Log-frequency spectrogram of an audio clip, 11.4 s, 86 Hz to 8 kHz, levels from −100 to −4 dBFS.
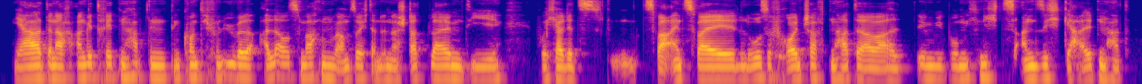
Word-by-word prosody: ja, 115 +2 +5
danach 115 -1 0
angetreten 125 0 -3
habe, 130 -1 -8
den 115 -2 -2
den 115 - -7
konnte 125 0 -3
ich - - -7
von 120 - -5
überl 125 -2 +2
all 115 - -2
aus 125 -1 -1
machen. 120 0 -2
Warum 110 0 -3
soll 115 +1 -1
ich - - -10
dann - - -7
in 110 - -5
der 105 - -4
Stadt 115 0 -2
bleiben, 115 -1 +1
die 110 +1 -7 0.3
wo - - -6
ich - - -6
halt 110 0 +4
jetzt 110 0 +2 0.4
zwar - - +4
1, 110 - -1
2 110 0 +6
lose 115 +2 -1
Freundschaften 115 0 -1
hatte, 105 0 0
aber 100 -1 +2
halt 100 -1 -5
irgendwie, 115 -2 -4
wo 110 - -7
mich 115 +2 -5
nichts 125 0 +3
an 115 +1 0
sich 120 +1 -2
gehalten - - -2
hat? - - -8
115 Hz, 220 wpm, -25 LUFS, 110-120 Hz, 0.4 s, 2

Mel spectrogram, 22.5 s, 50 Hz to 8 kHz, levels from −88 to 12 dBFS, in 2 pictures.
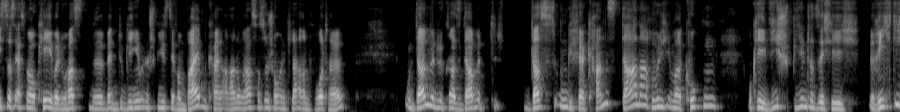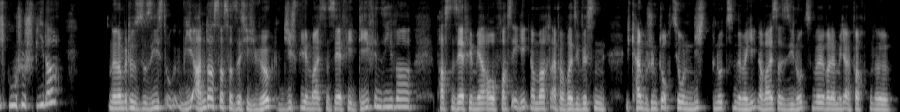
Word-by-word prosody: Ist 195 - -3
das 215 0 +2
erstmal 180 -3 +2
okay, 190 +1 +3
weil 150 - +4
du 140 +1 -2
hast 165 +1 0
ne, 155 -2 -2
wenn 160 -4 -2
du 160 - -7
gegen 170 +2 -2
jemanden 180 -1 -2
spielst, 175 -1 -4
der 160 - -1
von 140 -2 -2
beiden 205 - +5
keine 150 -4 -2
Ahnung 145 +2 -2
hast, 175 +2 -2
hast 180 -1 -7
du 180 - -1
schon 160 -1 -2
mal 155 - -4
'n - - -9
klaren 150 -1 -4
Vorteil 140 +5 +1 0.7
und - - -5
dann, 245 - +7
wenn 225 - +1
du 180 - -3
quasi 165 -5 0
damit 190 - -1 0.2
das 180 +3 +2
ungefähr 180 -8 0
kannst, 290 - -4
danach 250 -2 +2
würde 200 +2 +2
ich 200 - -4
immer 175 -3 +1
gucken: 210 +1 -3 0.3
„Okay, 180 -6 +1
wie 195 +5 0
spielen 200 +1 -2
tatsächlich 155 -5 -2
richtig 205 +7 +1
gute 245 +1 +1
Spieler?“, 285 +8 -1 0.6
ne, 160 - +4
damit 160 +2 +5
du 170 - +4
so 150 0 -4
siehst, 175 +6 -2 0.2
wie 150 -3 -1
anders 210 +2 +4
das 190 -2 0
tatsächlich 150 -5 -2
wirkt. 195 +2 +4
Die 165 - -2
spielen 175 -4 -2
meistens 150 -1 -2
sehr 155 0 +4
viel 155 - -3
defensiver, 195 +2 -1 0.3
passen 160 +1 -2
sehr 160 0 +6
viel 155 - -1
mehr 150 0 +3
auf, 145 -1 +3
was 150 -1 -2
ihr 185 - -1
Gegner 165 -2 -2
macht, 155 0 +2
einfach 145 - 0
weil 145 - +6
sie 140 0 -3
wissen, 150 -1 -2 0.2
ich 160 - -12
kann 165 0 +4
bestimmte 160 +4 -1
Optionen 170 -6 0
nicht 175 +4 -3
benutzen, 160 +1 -4
wenn 145 - +2
der 140 - +4
Gegner 160 +1 -1
weiß, 145 +1 +4
dass 150 -3 -2
ich - - -6
sie 135 - -1
nutzen 160 +3 -3
will, 155 -1 +3
weil 145 - +4
er 140 - +1
mich 140 - -1
einfach, 140 +1 -1
äh, 140 -2 +2
165 Hz, 255 wpm, -23 LUFS, 150-190 Hz, 0.7 s, dann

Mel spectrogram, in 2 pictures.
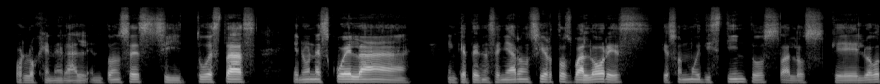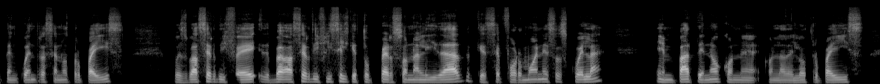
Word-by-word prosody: por 100 - -8
lo 95 -1 -5
general. 90 -2 -7
Entonces, 110 +3 -1
si 100 -5 -1
tú 115 0 -1
estás 120 0 +7 0.3
en 110 0 -8
una 120 0 -1
escuela 115 -4 +4 0.3
en - - -12
que - - -2
te - - -2
enseñaron 110 +2 -2
ciertos 120 -2 -1
valores 110 0 +2
que - - -8
son 115 0 -4
muy 115 -1 -6
distintos 110 0 -4
a - - -1
los 95 -1 -3
que 95 -1 -3
luego 110 +4 -2
te - - -9
encuentras 110 +2 -5
en 105 - -7
otro 110 - -9
país, 105 +7 -1 0.4
pues, 105 -3 -7
va 115 - +5
a - - -8
ser 120 - +1
dife 115 +1 +3 0.2
va 120 -1 +7
a 115 - +5
ser 135 +2 0
difícil 125 +2 -3
que - - -3
tu 115 - -6
personalidad 110 +1 +3
que - - -4
se - - -4
formó 110 +1 -3
en 120 - -6
esa 120 - -5
escuela, 120 +2 -1 0.5
empate, 115 0 +2
¿no?, 120 +3 -3
con 105 -3 -7
eh, 100 -1 -7
con 100 - -11
la 100 - -6
del 100 +1 -6
otro 105 - -8
país, 110 +2 -2
110 Hz, 190 wpm, -26 LUFS, 105-120 Hz, 0.5 s, estás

